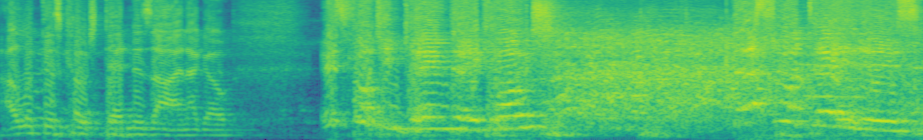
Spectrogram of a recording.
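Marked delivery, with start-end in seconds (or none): 2.4-6.9 high, tearful movie-speech shout; hammed-up triumphant yell through tears, drawn out. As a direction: bellow it like a dumb inspirational sports-movie climax. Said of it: "And through tears".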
